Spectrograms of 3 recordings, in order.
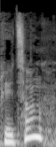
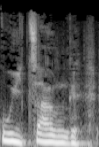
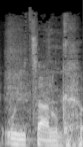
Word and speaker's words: Уйцанг: Центральный Тибет, да, по-тибетски единственное с моим амдосским акцентом называется Хуйцан, да, в лхасском тибетском называется Юцан, но я не умею правильно его произносить, а по-русски его обычно транскрибируют как Уйцанг. – Уйцанг, окей.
